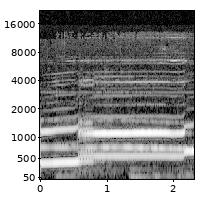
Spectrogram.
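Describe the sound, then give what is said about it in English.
A Bigfoot howl sound effect: one long, loud wail that holds steady and climbs in pitch in small steps, with a low rumble underneath and no talking. “Well, when you think the Bigfoot sound is coming, you can understand.”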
